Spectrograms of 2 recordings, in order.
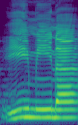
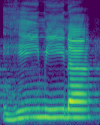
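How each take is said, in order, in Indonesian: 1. Bunyi H diucapkan samar dan sulit didengar. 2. Bunyi H diucapkan dengan tegas dan jelas. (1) "enggak jelas haknya itu" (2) "mesti tegas penyebutan hak itu"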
